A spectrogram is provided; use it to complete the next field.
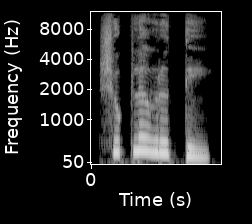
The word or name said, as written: ಶುಕ್ಲವೃತ್ತಿ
